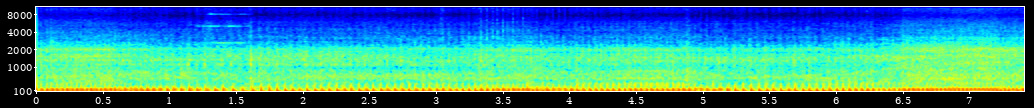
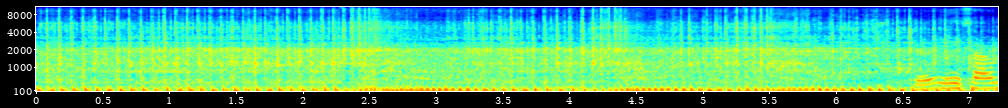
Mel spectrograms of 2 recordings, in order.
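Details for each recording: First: TVS NTORQ XP BS6 scooter engine running with a steady, even putter rising and falling smoothly with throttle, no rattle or clatter; sounds fine after loose self-start bearing nut, which had caused the noise, was addressed. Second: TVS NTorq XP BS6 scooter idling with a hard, chattering clatter on every firing pulse over the exhaust; cause is a loose starter (self) bearing nut.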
